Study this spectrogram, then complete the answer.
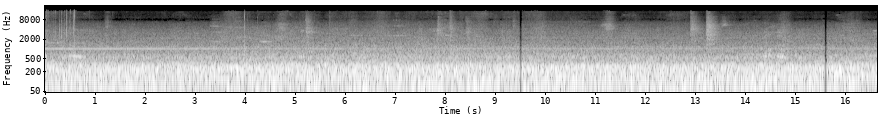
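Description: Train wheels click and squeal on the rails.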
